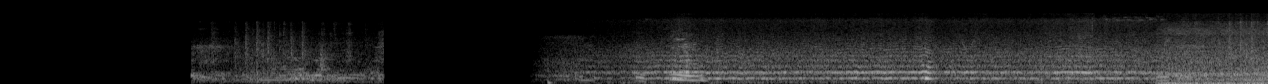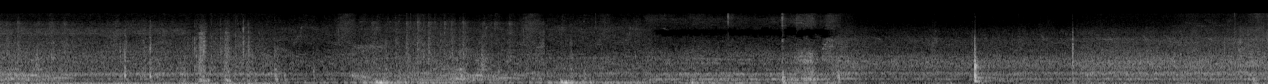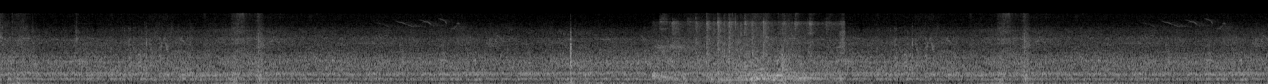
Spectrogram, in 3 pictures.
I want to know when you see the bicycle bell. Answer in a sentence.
The bicycle bell can't be heard in this clip.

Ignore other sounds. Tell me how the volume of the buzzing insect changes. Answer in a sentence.
The loudness of the buzzing insect stays about the same.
